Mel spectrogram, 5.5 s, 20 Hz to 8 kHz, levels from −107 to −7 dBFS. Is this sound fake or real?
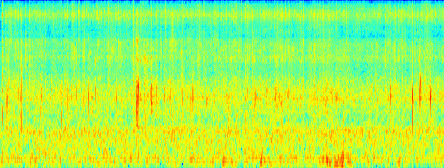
fake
